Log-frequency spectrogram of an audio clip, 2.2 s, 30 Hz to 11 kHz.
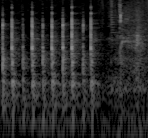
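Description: Old Harvey MG-36 miter gauge rocked back and forth in a table saw's miter slot, its bar knocking against the slot in a quick faint run of about seven light clicks a second that stops about a second and a half in: the sign of play in the older miter bar.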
